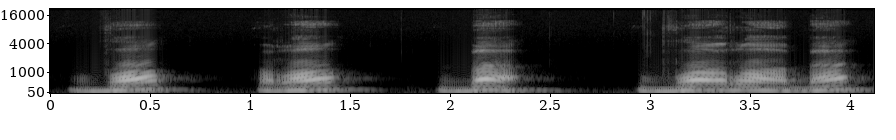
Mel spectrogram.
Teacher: پہلی 2 آوازیں موٹی ہیں، با کی آواز باریک ہے، ضاد اور را کی آواز کو موٹا پڑا جائے گا، ضرب۔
